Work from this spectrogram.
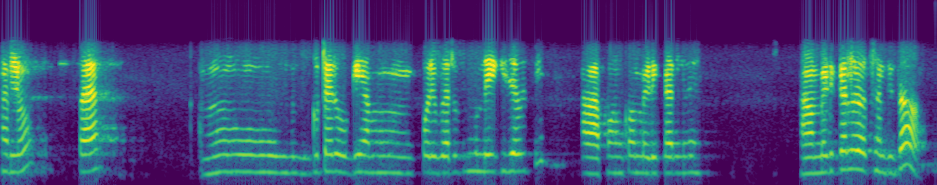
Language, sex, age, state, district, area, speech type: Odia, female, 45-60, Odisha, Sambalpur, rural, conversation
